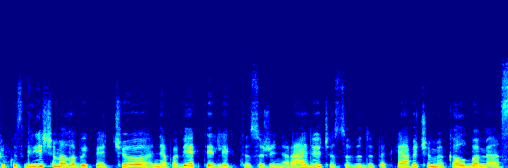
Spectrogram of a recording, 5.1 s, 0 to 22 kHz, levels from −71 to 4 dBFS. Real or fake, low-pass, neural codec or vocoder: fake; 14.4 kHz; vocoder, 44.1 kHz, 128 mel bands, Pupu-Vocoder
